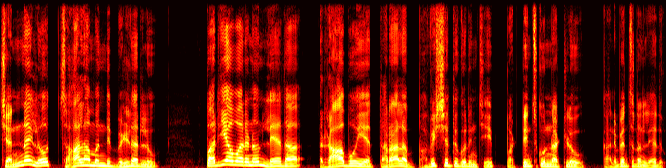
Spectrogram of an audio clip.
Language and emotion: Telugu, disgusted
